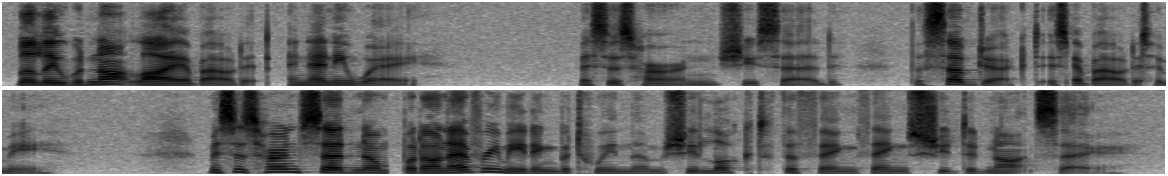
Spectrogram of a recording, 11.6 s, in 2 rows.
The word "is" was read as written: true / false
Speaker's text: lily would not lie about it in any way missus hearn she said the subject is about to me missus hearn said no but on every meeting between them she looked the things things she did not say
true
